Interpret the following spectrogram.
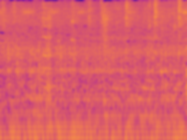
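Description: A tractor's diesel engine idling steadily, a low even rumble.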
